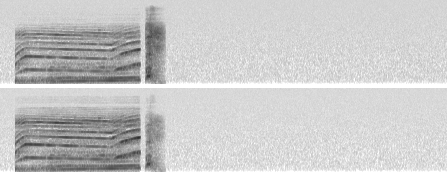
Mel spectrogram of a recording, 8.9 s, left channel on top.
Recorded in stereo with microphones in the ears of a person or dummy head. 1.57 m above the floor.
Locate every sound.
0.3 s a siren: 35° right (ahead or behind); by 2.8 s 30° right (ahead or behind)
2.9 s a sneeze: 40° left (ahead or behind)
